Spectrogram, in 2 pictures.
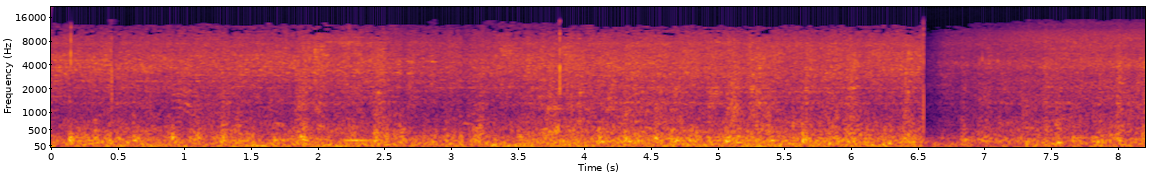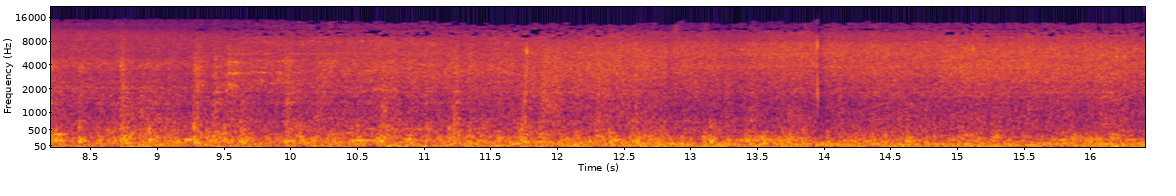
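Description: A moving passenger train running on the rails, heard from an open carriage window, with heavy wind buffeting the microphone. The sound drops out for an instant about six and a half seconds in.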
